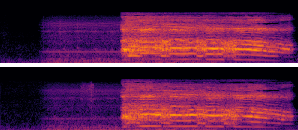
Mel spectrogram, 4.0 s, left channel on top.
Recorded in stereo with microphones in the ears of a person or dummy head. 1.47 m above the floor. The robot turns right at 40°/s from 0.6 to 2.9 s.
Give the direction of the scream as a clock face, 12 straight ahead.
10 o'clock.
